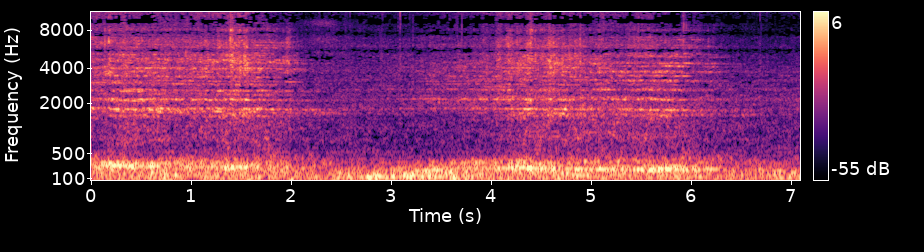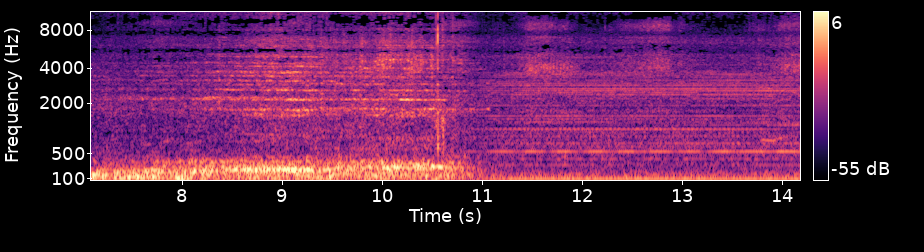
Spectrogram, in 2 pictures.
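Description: Double-decker sleeper train rolling slowly alongside the platform, a low rumble that swells and fades. About eleven seconds in it changes to the quieter steady hum of a VR Sr3 electric locomotive standing with its pantograph up, a low drone with a higher tone over it.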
